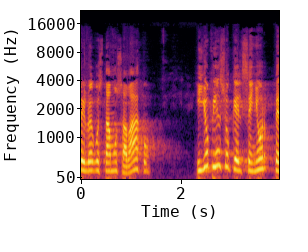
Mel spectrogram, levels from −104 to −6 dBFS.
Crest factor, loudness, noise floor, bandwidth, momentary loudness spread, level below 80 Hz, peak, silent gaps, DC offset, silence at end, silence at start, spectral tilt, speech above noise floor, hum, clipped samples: 16 dB; -16 LUFS; -63 dBFS; 12 kHz; 7 LU; -46 dBFS; -2 dBFS; none; under 0.1%; 0 s; 0 s; -5.5 dB/octave; 47 dB; none; under 0.1%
